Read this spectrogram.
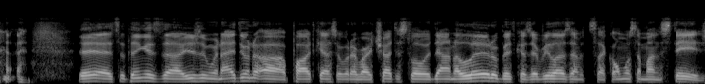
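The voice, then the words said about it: Noticeable accent, very fast speech. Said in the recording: “my accent. I apologize for that. I feel among friends, so I speak even faster.”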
